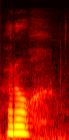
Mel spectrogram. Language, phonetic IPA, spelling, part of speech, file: Czech, [ˈrox], roh, noun, Cs-roh.ogg
- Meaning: 1. horn (a hard growth of keratin that protrudes from the top of the head of certain animals) 2. horn (any of several musical wind instruments) 3. corner (of a street)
